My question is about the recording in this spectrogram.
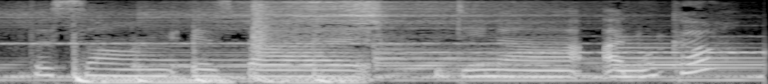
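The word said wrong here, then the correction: Anuk$a: Anuksa. So the way you spell it, D-E-N-A, and Anuksa is A-N-U-K dollar sign A.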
